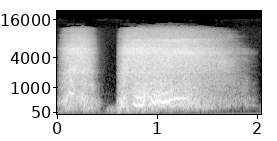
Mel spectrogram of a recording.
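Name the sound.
voice imitating loud sniffing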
